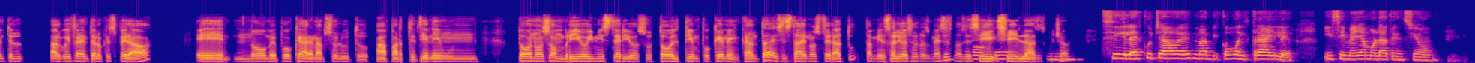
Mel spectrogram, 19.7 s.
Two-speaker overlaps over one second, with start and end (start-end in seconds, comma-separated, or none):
12.9-14.3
